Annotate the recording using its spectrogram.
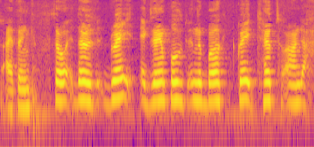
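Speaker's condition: Cerebral palsy with stutter; fillers before known hard words

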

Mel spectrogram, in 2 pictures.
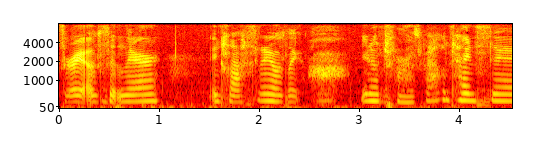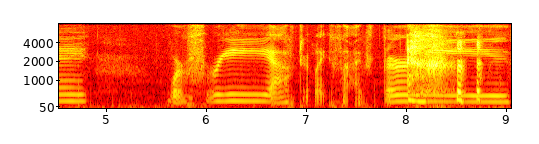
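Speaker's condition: Goldenhar syndrome, cleft lip; congenital, cleft lip at birth, throat too small, nostrils not separate, complex medical needs as baby; breathing problems at birth, hospital stay until sleeping and breathing independently

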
